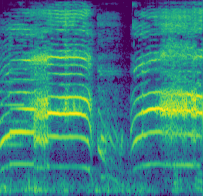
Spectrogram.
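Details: Small baby crying during ear piercing: loud, sustained wails broken by a brief catch of breath; ordinary distress cry.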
